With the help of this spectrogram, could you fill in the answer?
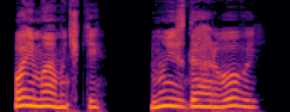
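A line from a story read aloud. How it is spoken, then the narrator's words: Sudden gasp into ear. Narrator (Russian): Неожиданно выдохнула мне чуть ли не прямо в ухо Сакура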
